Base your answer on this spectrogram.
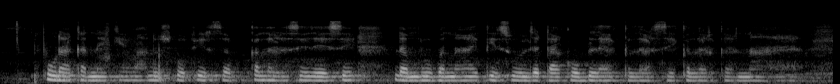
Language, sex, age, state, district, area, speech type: Hindi, female, 30-45, Bihar, Begusarai, rural, spontaneous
